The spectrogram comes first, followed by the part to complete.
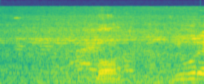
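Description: A man speaking Telugu from about half a second in, over steady background road-traffic noise.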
